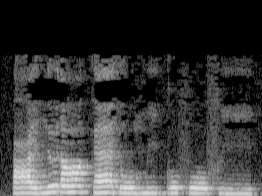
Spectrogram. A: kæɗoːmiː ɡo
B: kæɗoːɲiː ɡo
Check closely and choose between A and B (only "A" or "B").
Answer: A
